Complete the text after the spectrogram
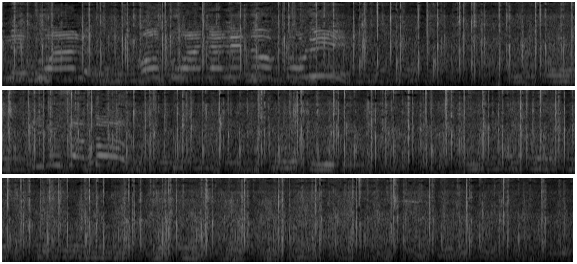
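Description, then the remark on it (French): At the Taste of Paris gastronomy festival, culinary professionals burst into sustained, dense applause for one minute in tribute to a chef, staying steady and loud for the whole stretch, with a few voices and calls mixed in near the start. “une minute, on va applaudir.”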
